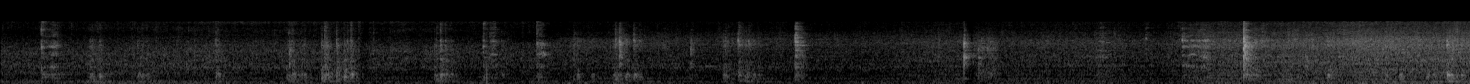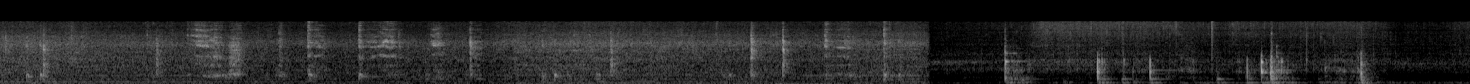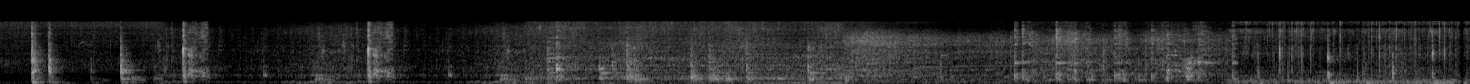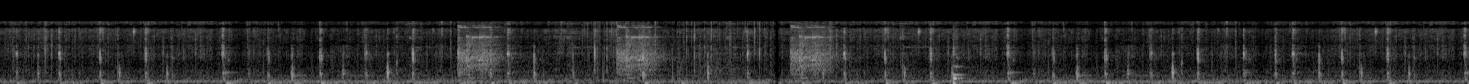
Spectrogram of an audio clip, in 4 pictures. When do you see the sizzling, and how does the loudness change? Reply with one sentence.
The sizzling can be heard from 0.0 to 58.7 s, getting louder.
